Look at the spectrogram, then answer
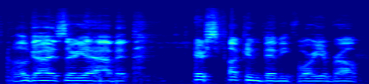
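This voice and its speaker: A man's voice: sits low, level tone, normal speed, slight background noise. A man doing casual vlog commentary, swearing a lot and tacking "bro" and "dude" onto his lines. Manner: profane, slangy, keeps adding "bro" and "dude". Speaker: online video creator.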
